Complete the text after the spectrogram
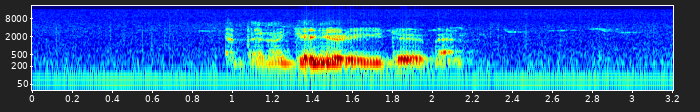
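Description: An elderly man answers in a low, gruff voice.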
